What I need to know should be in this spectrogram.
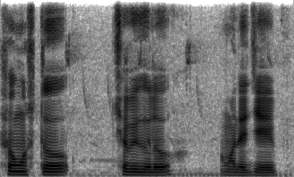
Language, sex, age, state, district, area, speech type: Bengali, male, 30-45, West Bengal, Birbhum, urban, spontaneous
